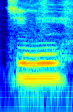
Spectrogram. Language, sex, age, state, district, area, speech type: Santali, female, 30-45, Jharkhand, Bokaro, rural, spontaneous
